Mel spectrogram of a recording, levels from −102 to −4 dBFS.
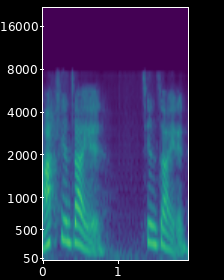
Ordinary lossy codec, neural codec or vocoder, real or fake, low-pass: none; codec, 16 kHz, 1 kbps, X-Codec, HuBERT features, trained on LibriSpeech; fake; none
